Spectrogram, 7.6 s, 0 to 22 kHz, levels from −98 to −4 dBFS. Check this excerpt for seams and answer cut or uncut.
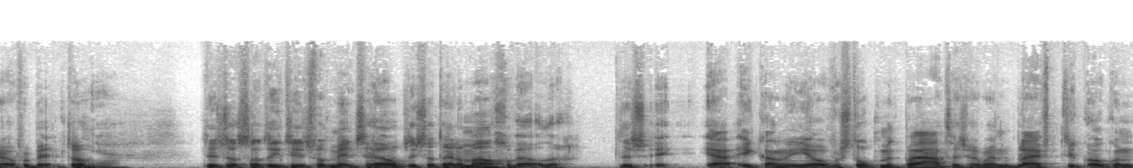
uncut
